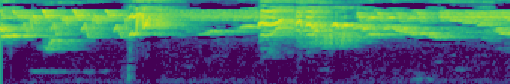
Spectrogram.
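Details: Oriental magpie-robin, a vigorously singing bird, delivering a rich varied song of bright whistles, quick trills and buzzy mimicked phrases, continuous and high-pitched with a short pause mid-way.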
